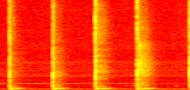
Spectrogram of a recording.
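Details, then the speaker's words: Fender Hot Rod Deluxe III unused for about a year, with blown fuses and no reverb; each bash on the cabinet gives a sharp crackle through the speaker. "a definite kind of crack coming when i when i do that so something not quite right there"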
